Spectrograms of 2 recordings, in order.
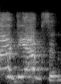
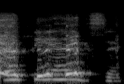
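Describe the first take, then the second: First: At the exit called out higher and louder; sharp loud At the exit. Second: At the exit drawn out slow and high; slow, soft, high At the exit; a little soft. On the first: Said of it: "I'm like". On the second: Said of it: "a little soft". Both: Retold or imitated.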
